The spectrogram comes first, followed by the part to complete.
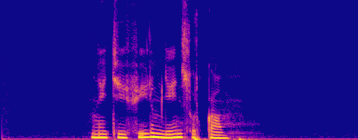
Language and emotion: Russian, sad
